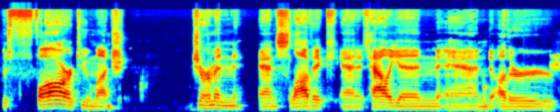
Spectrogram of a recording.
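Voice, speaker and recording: A middle-aged man from the United States speaks as a guest in a conversational interview. His voice sits a little low but sounds bright and forceful, and he stumbles through frequent restarts and repeated words.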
